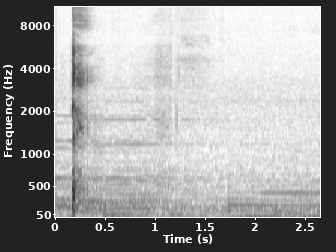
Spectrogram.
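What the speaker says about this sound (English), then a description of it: "Excuse the coughing." A single sharp cough bursts out close to the microphone, then trails into quiet room tone with faint background game sounds.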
